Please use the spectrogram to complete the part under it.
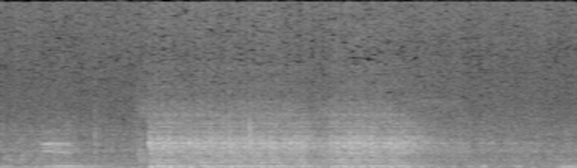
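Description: Gunfire bursts from a television's speakers.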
